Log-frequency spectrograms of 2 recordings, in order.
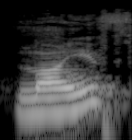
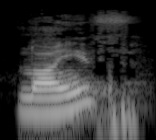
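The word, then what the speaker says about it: knife: بيقول ان الكي لما بيجي بعدها الان، الكي هنا سايلنت مش بننطقها، الكي لما يجي بعدها الان يبقى الكي ايه؟ سايلنت. الكلام ده طبعا زي الاكزامبلز اللي قدامنا هننطقها مع بعض.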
